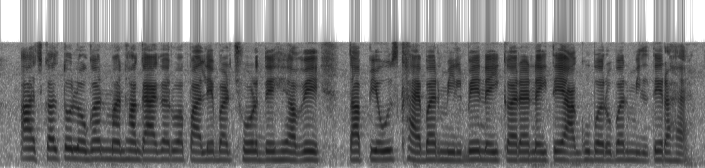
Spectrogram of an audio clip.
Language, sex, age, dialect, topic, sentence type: Chhattisgarhi, female, 60-100, Western/Budati/Khatahi, agriculture, statement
